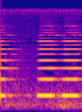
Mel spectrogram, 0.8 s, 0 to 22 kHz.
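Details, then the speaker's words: Mindray SK-600 infusion pump started without a drip set loaded: clear repeating electronic alarm tones with warning light, a tube error alarm. "if there was a drip set this this this alarm is an alarm that shows you that there is no"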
